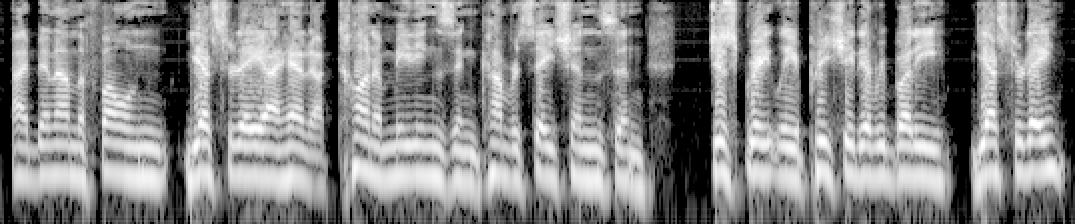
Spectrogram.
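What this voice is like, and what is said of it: Strained, failing voice. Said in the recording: “I apologize, my voice is going.”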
